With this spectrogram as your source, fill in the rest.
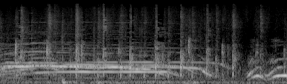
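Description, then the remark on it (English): A crowd applauds and cheers for their member of parliament for Mount Moriah, with dense clapping running throughout and a sustained horn-like tone sounding over it, sliding downward near the end. “Let's give our MP a big round of applause.”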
